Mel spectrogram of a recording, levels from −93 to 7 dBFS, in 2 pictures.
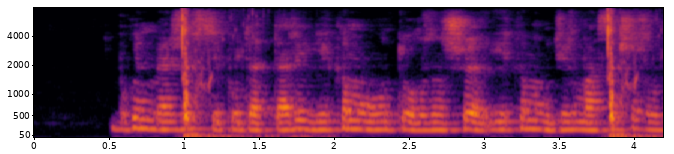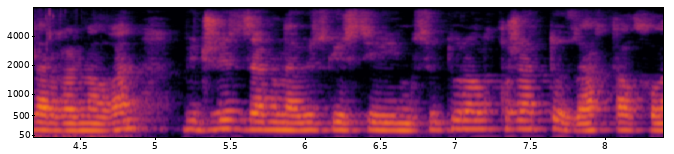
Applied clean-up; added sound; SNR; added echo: none; Splash, splatter; 1 dB; reverberation time 0.3 s.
